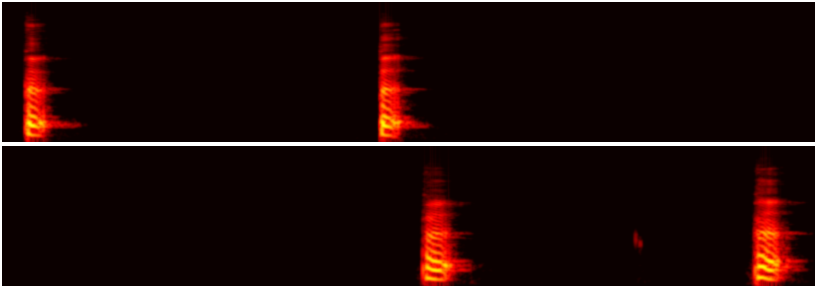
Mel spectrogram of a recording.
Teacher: an unaspirated P sound, meaning there shouldn't be a burst of air as you pronounce this sound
